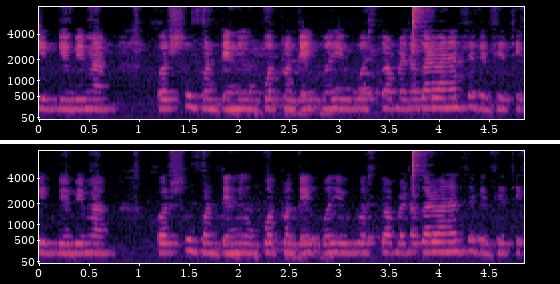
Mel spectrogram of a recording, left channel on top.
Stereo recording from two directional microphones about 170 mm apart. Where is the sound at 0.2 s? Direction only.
40° right (ahead or behind).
